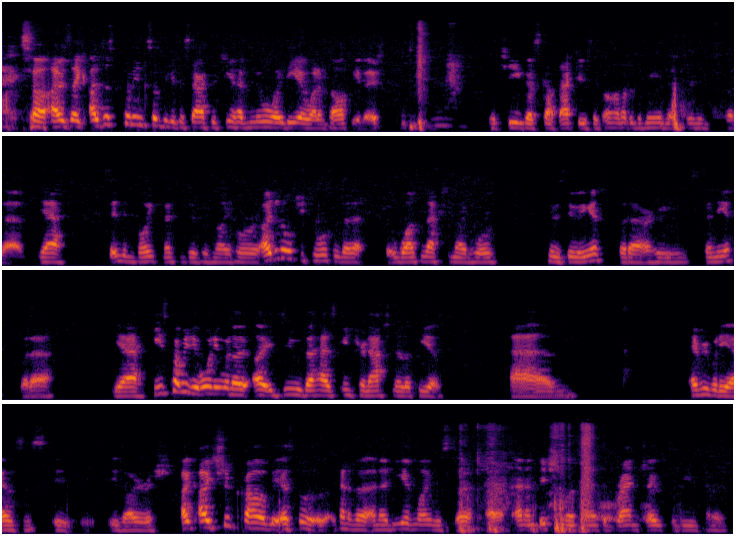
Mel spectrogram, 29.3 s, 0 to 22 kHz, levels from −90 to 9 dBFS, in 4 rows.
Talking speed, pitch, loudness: 225 wpm, 160 Hz, -29 LUFS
